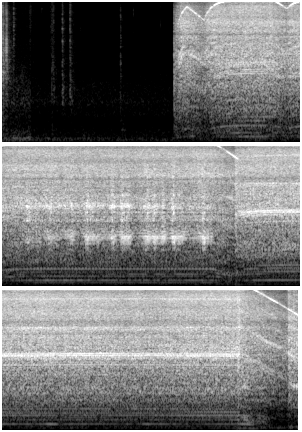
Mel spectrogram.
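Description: Corded Makita jigsaw cutting a curved line through a board. It starts suddenly a couple of seconds in and runs with a high motor whine and blade chatter. It slows and picks up again twice, then winds down near the end.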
